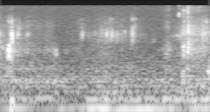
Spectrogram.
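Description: Faint scratching of a ballpoint pen writing on a sheet of paper, with a few light clicks and paper rustles, over a low steady hum.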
